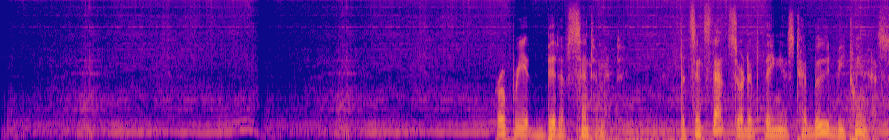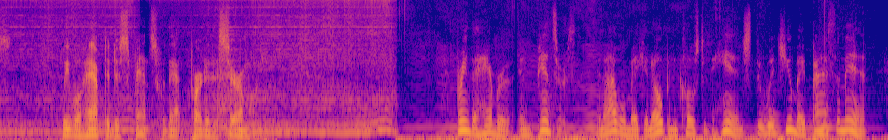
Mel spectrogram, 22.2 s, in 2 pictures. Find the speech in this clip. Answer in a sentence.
The speech can be heard from 6.2 to 14.6 s and from 16.8 to 21.9 s.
